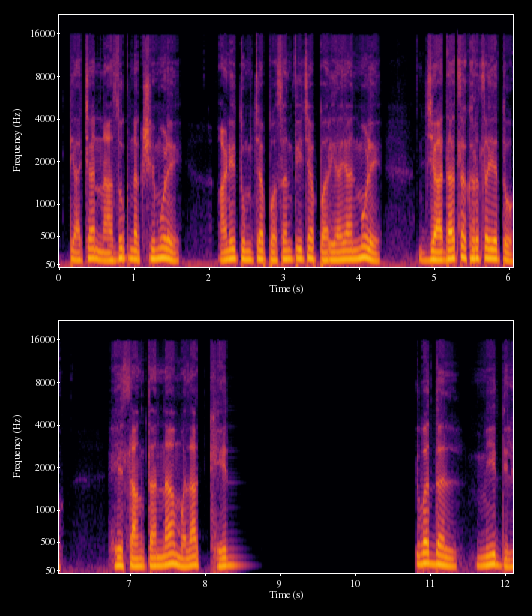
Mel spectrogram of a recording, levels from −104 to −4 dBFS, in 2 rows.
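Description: Right after "हे सांगतांना मला", at 8.31 s, the speech turns into a fading buzz, then about 2.1 s of silence, resuming at 10.83 s with 2.5 s of speech lost. A long network dropout is the likely cause, with the receiver padding audio that never arrived.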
